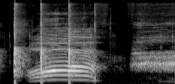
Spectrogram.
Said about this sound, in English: Yeah, give it up. Anyways, yes, it was the two of us, and only one of us clapped.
